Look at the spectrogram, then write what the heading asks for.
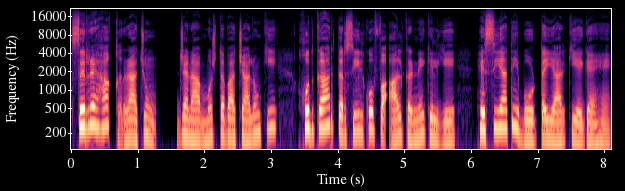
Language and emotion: Urdu, neutral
